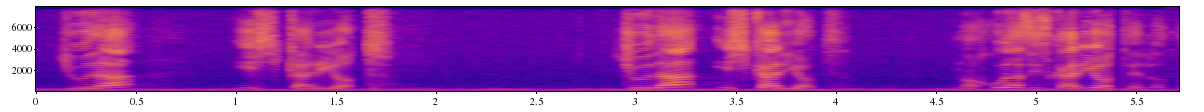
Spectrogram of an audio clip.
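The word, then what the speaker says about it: יהודה: venías con Judas Judas en en hebreo se pronuncia ciudad iscariota yudá iscariot no Judas iscariote lo traducen en el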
